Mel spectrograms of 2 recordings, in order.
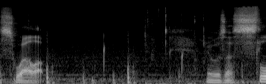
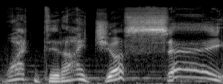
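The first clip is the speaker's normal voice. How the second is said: high, slow, scolding yell; retold angry outburst; 13 semitones higher, much slower than usual. Dad scolding the kids after the rock hit: mock angry yell. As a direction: replay the moment you blew up at the kids. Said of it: "Of course, I blew up".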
